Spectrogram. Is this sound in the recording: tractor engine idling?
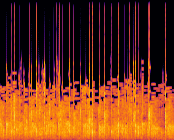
no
